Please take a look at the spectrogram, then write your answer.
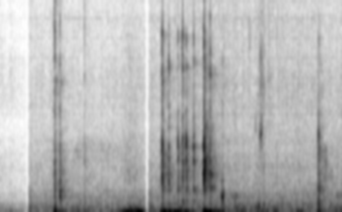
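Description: Fingers typing a project name on a computer keyboard, a close run of irregular clacking keystrokes with brief pauses, no voice over it.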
